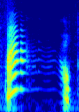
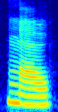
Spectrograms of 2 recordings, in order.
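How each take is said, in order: First: The meow is a high-pitched screech. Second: The meow is low, flat and monotone. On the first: "the high screech" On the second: "it's a very monotone meow"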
